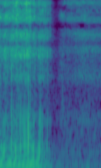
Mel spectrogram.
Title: Cute French Bulldog Snores with eyes open. #French Bulldog Snores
